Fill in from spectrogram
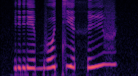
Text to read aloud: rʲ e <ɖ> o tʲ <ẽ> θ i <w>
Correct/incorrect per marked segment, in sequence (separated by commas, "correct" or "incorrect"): incorrect, incorrect, incorrect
